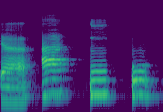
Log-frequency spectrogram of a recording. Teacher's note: huruf hamzah atau a ini keluar dari pangkal tenggorokan atau bawah tenggorokan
